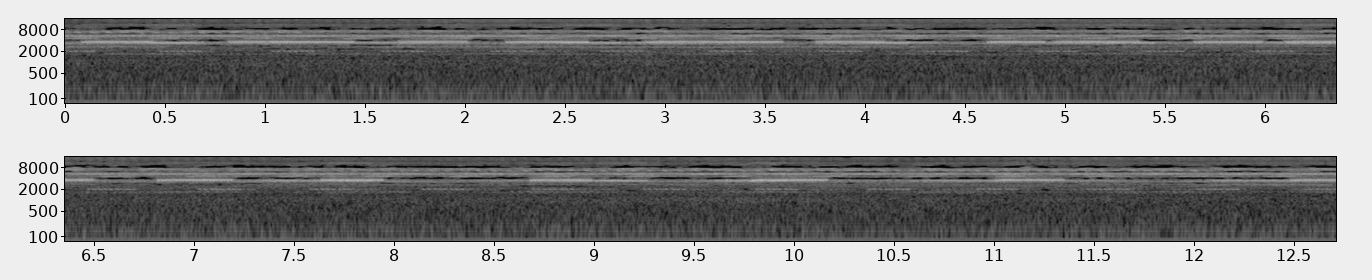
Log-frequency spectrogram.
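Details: Crickets chirping in a peaceful park as evening unfolds, a steady high trilling chorus pulsing in bursts roughly every second, with several overlapping callers and a faint low background hiss.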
